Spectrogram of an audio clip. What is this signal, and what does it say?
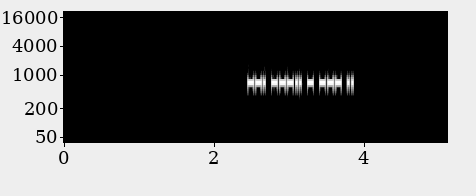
Morse code, heard as a keyed tone, about 46 wpm, 700 Hz. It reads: G8TOI
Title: DXCC-100 Call Signs - 5 Characters - Repeated 3x - 45wpm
